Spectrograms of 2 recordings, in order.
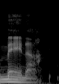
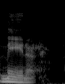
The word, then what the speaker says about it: Mainer: Now, we must say, though, you are truly raising a Maina. That's how you say it here. – Am I? – Yeah, that's how you say it here in Maine. So when you're raising a Maina. It's not Mainer.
